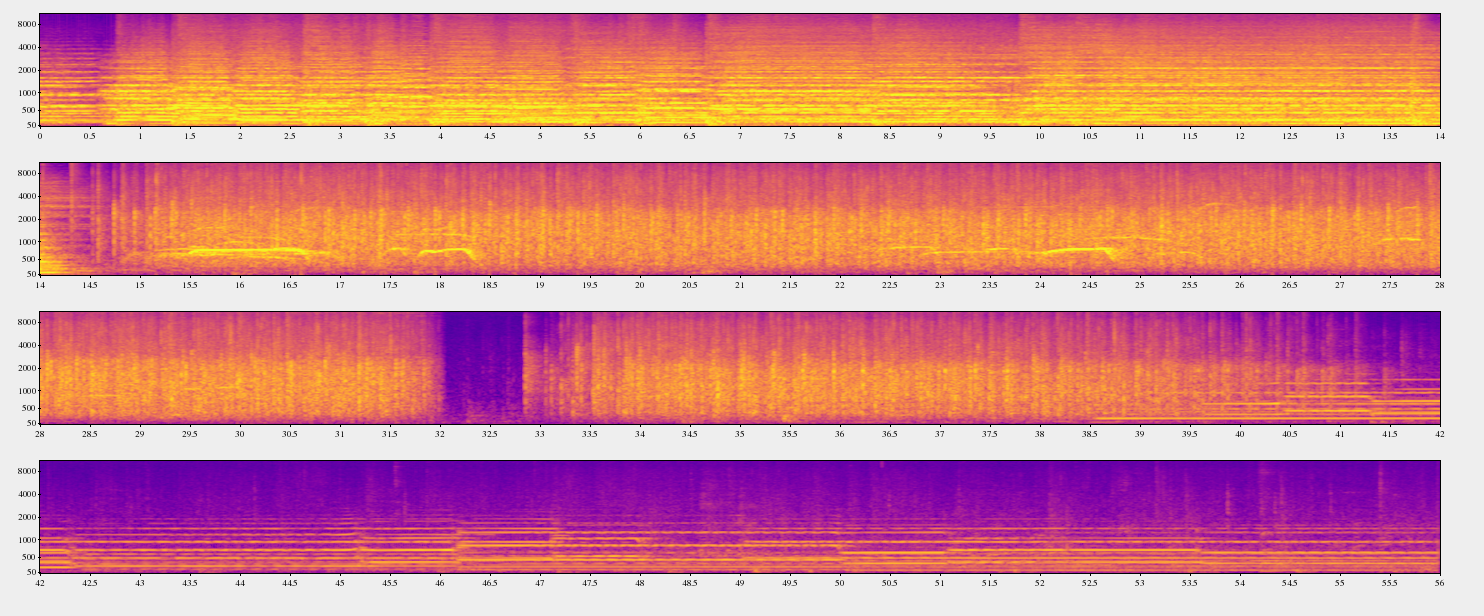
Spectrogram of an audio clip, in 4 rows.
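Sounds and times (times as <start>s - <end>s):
brass band playing held chords: 0.0s - 31.9s, 34.3s - 56.0s
audience applauding: 14.2s - 32.1s, 32.8s - 41.9s
audience cheering: 14.6s - 32.0s, 33.2s - 41.4s.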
